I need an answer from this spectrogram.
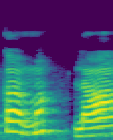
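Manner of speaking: "कम ला" slowly, with म said softly and short. Shown as a demonstration. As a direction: say "कम ला" gently, barely touching म. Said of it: "माँ को धीरे से बोलना है". ("कम ला" में म को धीरे से, धीमे बोलें)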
